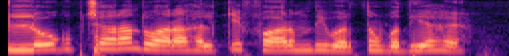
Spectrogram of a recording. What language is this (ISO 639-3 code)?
pan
